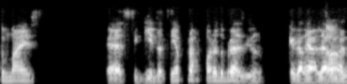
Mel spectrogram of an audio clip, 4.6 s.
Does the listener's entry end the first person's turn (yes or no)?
yes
